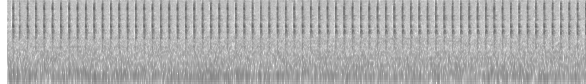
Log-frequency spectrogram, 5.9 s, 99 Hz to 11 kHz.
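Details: BMW E36 320i with key in position 2 and the engine off: sharp, even ticking in the engine bay that stops at key positions 1 or 0; cause unknown.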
